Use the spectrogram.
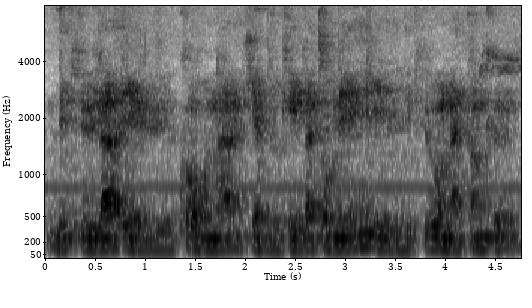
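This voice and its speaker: A man's voice: mid-range voice, level tone, moderate pace, a little mellow, soft background music. A man with a Comorian accent and Shikomori as his mother tongue, giving conversational, explanatory interview answers as a guest. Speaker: interview guest, slam poet. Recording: very echoey room with faint noise.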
